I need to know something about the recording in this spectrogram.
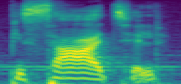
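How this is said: One vowel is stressed strongly, Russian-style. The speaker calls it right. "Russians would stress a specific vowel"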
